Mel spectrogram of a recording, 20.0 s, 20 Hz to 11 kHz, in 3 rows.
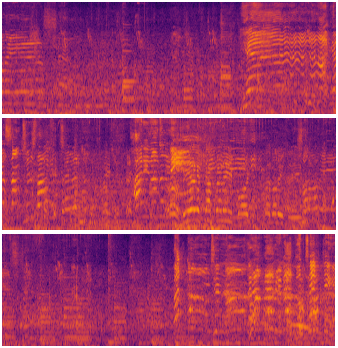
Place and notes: Torinranta, Oulu, Finland - Friday evening at the waterfront, Oulu
A woman plays a guitar and sings on a terrace full of people. People heckling at a drunk person trying to take a piss from the docks in front of hundreds of people, eventually applauding him for the effort. Zoom H5 with default X/Y module.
